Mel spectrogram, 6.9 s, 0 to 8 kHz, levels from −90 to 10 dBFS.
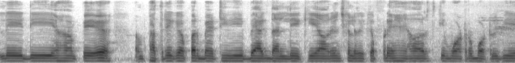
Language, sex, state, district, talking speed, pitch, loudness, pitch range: Hindi, male, Odisha, Malkangiri, 200 wpm, 120 Hz, -19 LUFS, 115-120 Hz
